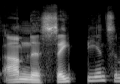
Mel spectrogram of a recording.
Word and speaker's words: omniscience: So it's omniscience, am I pronouncing that right? – Yep.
